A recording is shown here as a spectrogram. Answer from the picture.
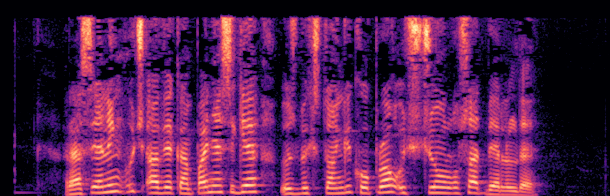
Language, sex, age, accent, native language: Uzbek, male, under 19, Andijon, Uzbek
